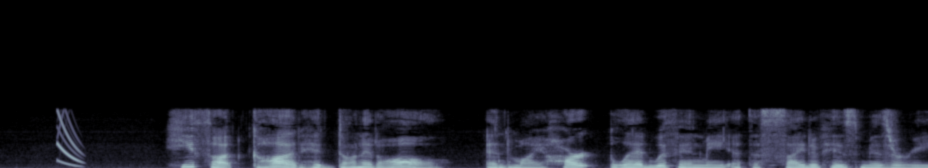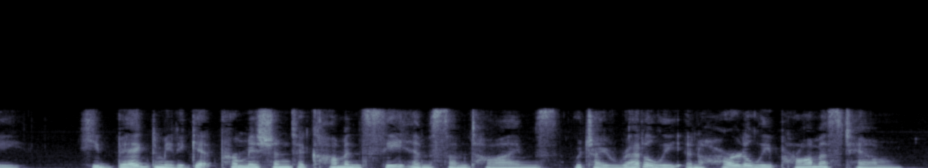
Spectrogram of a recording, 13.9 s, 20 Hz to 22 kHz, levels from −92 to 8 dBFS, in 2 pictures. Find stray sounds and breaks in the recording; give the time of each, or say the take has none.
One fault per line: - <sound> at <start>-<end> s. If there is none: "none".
- chirp at 0.4-0.7 s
